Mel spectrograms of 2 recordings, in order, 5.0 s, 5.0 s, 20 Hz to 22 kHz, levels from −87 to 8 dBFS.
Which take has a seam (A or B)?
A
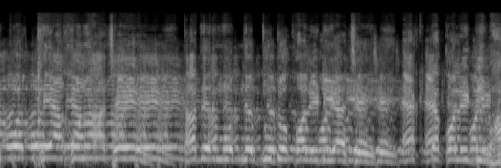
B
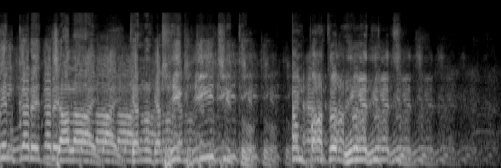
B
